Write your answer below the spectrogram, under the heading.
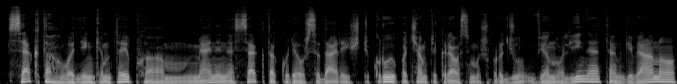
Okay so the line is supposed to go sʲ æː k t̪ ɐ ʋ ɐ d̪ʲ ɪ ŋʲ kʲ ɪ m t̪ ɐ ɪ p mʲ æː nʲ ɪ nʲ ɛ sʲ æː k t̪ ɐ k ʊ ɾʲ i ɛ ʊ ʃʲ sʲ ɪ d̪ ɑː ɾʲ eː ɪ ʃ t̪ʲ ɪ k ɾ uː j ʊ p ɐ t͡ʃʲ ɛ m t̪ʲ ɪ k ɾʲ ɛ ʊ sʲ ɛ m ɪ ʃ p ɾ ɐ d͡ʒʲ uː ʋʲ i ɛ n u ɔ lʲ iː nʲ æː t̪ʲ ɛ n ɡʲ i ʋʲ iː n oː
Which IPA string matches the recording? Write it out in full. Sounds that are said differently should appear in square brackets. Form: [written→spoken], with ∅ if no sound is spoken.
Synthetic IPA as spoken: sʲ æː k t̪ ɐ ʋ ɐ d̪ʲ ɪ ŋʲ kʲ ɪ m t̪ ɐ ɪ p mʲ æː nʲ ɪ nʲ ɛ sʲ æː k t̪ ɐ k ʊ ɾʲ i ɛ ʊ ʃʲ sʲ ɪ d̪ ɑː ɾʲ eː ɪ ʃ t̪ʲ ɪ k ɾ uː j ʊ p ɐ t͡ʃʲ ɛ m t̪ʲ ɪ k ɾʲ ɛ ʊ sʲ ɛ m ɪ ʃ p ɾ ɐ d͡ʒʲ uː ʋʲ i ɛ n u ɔ lʲ iː nʲ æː t̪ʲ ɛ n ɡʲ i ʋʲ [iː→æː] n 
